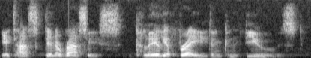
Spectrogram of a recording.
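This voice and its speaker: A man's voice: fairly high pitch, expressive, measured pace. A man reading scripted fantasy fiction as the narrator. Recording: slightly dull, lo-fi recording.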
